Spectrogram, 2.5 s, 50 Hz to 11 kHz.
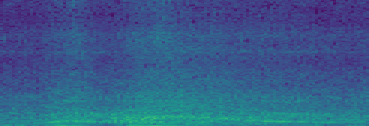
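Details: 2011 Mini Cooper after repair of a failed plastic coolant tube leaking at the back of the engine: catches, revs briefly and settles into a steady, even idle with no misses or knocks; sounds healthy.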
